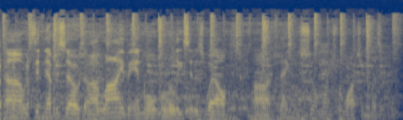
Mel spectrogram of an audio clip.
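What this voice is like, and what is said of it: Usual voice. Nothing is said of it.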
